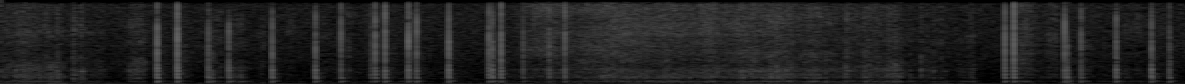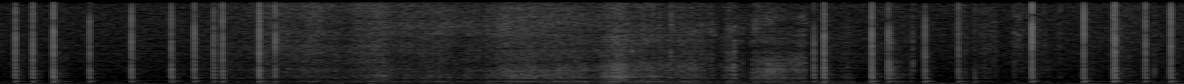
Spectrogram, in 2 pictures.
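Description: Long nails tap and scratch the glossy card cover of a blue paperback book with a glossy paper cover, held in both hands as a solid paper book. Quiet, crisp clicks and dry scratches repeat in a steady, even rhythm, each dying away quickly over a soft low rumble.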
